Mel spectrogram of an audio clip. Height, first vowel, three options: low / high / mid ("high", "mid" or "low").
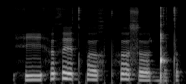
high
